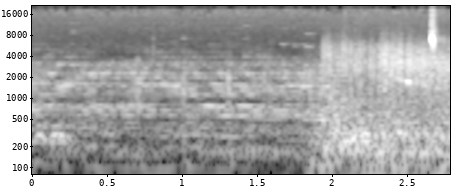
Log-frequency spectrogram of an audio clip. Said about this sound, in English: Oh, here we go, some lovely explosions.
